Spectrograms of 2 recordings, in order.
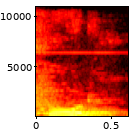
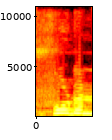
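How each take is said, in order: First: The oo vowel is long and drawn out. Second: The oo vowel is short and clipped. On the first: The speaker calls it right. "आराम से बोल रहा है फूड, तो इसमें long है" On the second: The speaker calls it wrong. "फूड नहीं है"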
